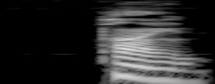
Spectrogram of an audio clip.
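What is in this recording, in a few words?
"pine", Australian English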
